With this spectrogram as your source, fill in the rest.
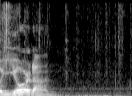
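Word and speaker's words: Yordan: did it uh oh yordon you know jordan americanized his name so you know people pronounce the the y like an english name yuri bell angeles let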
